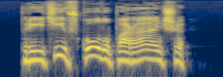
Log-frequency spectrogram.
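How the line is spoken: Displeased muttering under breath. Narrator (Russian): недовольно бормотал Рома себе под нос

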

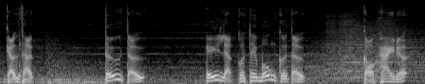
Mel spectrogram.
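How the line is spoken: Sharp shout. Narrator (Vietnamese): cậu quát lên

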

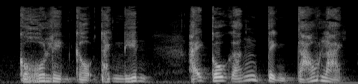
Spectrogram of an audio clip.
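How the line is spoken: Faint urging voice. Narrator (Vietnamese): Bên tai khẽ văng vẳng tiếng nói như thúc giục

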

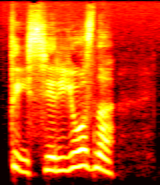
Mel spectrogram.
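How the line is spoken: Quiet question. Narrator (Russian): Тихо поинтересовалась Зейна, наклонившись к моему уху

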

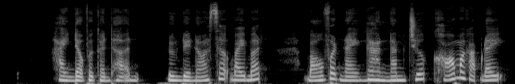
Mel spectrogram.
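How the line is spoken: Softly spoken. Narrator (Vietnamese): Tôn Thất khẽ nói

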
